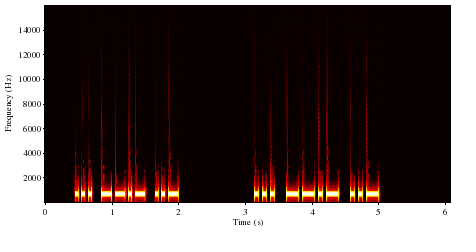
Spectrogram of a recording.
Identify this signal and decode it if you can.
Morse code, heard as a keyed tone, about 26 wpm, 700 Hz. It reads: SQU SQU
